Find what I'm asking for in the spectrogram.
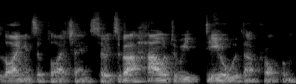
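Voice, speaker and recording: Vocal fry runs through this man's very fast delivery. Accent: British. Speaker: security executive. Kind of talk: webinar panel discussion.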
